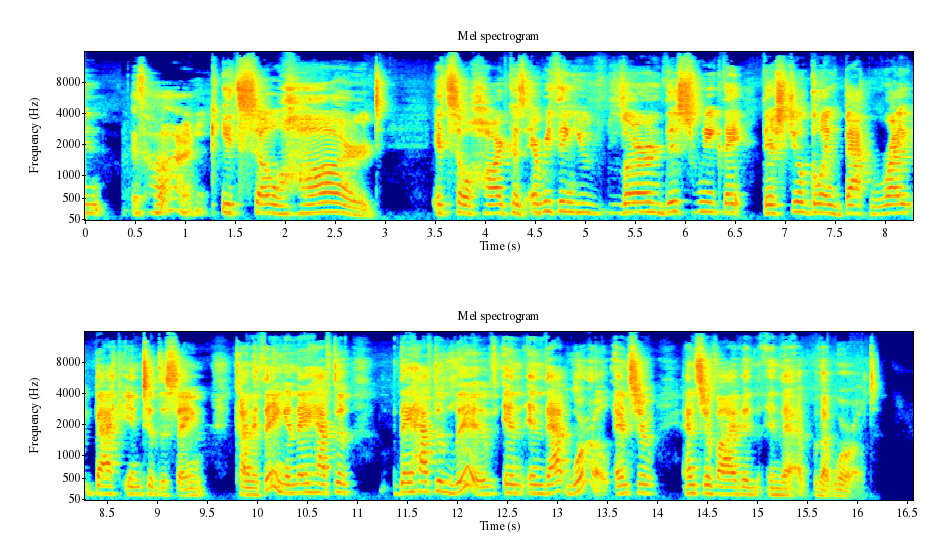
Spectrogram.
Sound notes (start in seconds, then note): none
